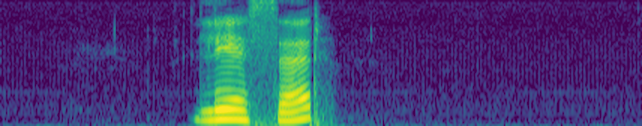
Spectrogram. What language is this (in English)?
Norwegian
